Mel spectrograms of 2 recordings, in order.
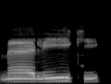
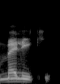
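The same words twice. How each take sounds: First: The final vowel is drawn out long. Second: The final vowel is kept short. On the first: The speaker calls it wrong. "if you drag it out too wrong, it sounds like a ya" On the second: The speaker calls it right. "it's supposed to be maliki"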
